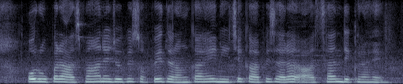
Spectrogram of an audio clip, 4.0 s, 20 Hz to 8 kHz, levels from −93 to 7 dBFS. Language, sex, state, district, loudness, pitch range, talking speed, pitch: Hindi, female, Uttar Pradesh, Budaun, -26 LUFS, 240-265 Hz, 235 wpm, 260 Hz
